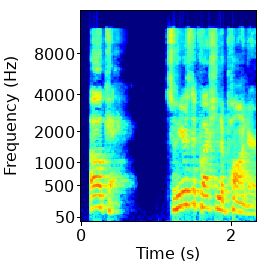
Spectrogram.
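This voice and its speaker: A man's fairly quick speech with very wide pitch swings and audible room echo. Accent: Canadian. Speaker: fitness coach. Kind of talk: live webinar training. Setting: live video stream with chat. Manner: fast; casual, conversational.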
